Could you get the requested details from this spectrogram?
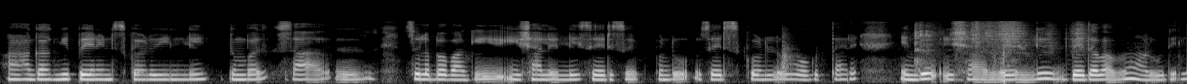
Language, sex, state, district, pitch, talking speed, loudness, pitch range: Kannada, female, Karnataka, Dharwad, 225 Hz, 85 wpm, -17 LUFS, 220-235 Hz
